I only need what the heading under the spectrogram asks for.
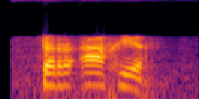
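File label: "terakhir", Indonesian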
